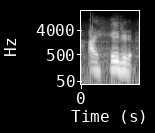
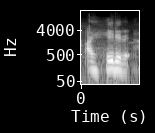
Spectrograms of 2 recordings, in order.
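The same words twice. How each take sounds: The two takes are said the same way.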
